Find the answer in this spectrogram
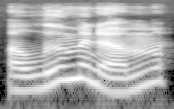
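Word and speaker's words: aluminium: The student pronounced aluminum chloride as aluminum, the British way, with 5 syllables. Youngerly went on a tirade because the American pronunciation aluminum only has 4 syllables.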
